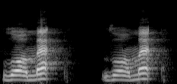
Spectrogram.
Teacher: تو جب بھی حمزہ کو ہم ساکن حالت میں پڑھیں گے تو جھٹکے سے اس کی آواز کو بند کر دیں گے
